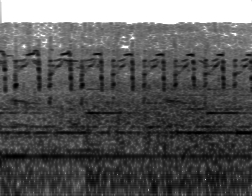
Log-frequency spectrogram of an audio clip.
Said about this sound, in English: You're hearing kind of the chittering of bald eagles, kind of the screaming and the screeching of gulls.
